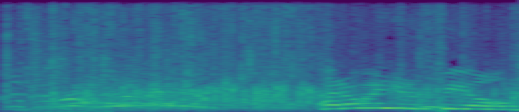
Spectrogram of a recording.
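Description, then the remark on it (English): A live show audience claps steadily and loudly throughout, with high whoops and cheering voices rising and falling over the dense patter of hands. “You take a minute and clap for me.”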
